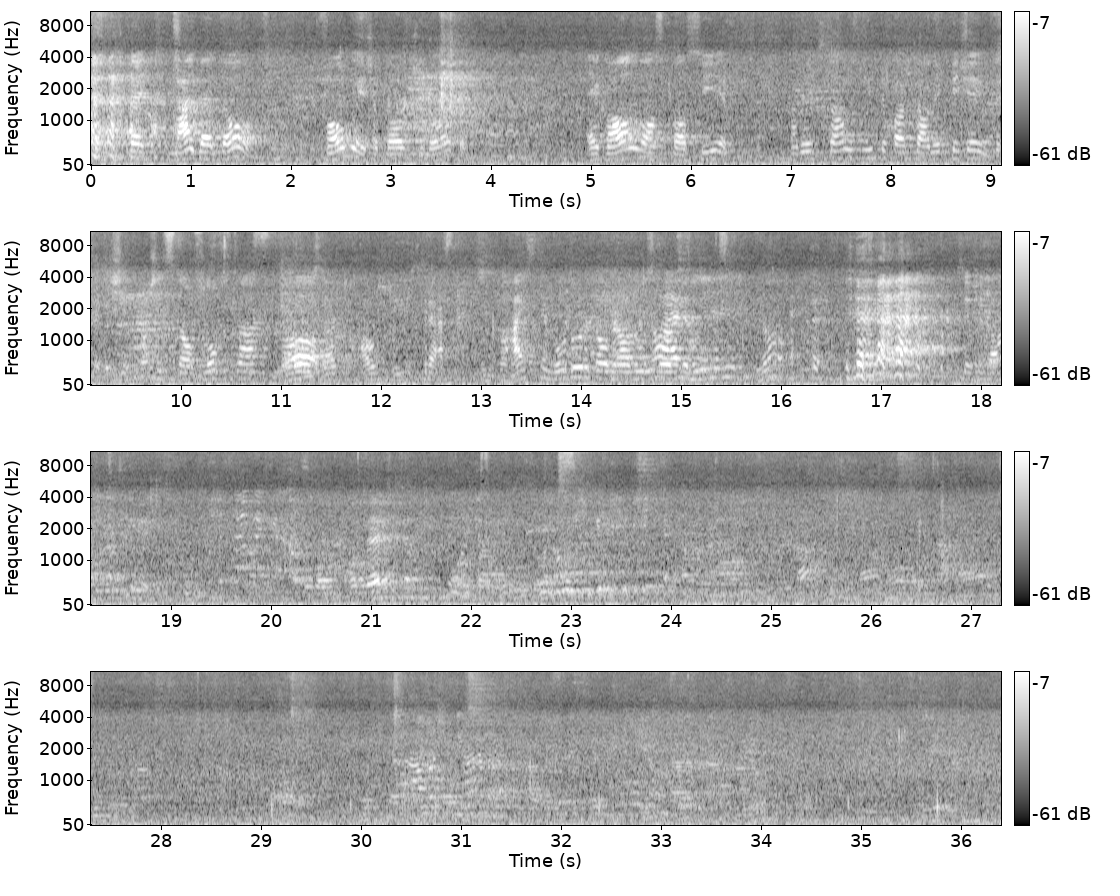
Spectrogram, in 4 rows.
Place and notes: Walk through the nightly streets of the pedestrian zones of Aarau, not very many people left
Aarau, Switzerland, 28 June 2016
